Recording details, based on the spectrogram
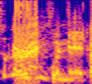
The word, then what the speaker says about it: Araquanid: And that one is Arakanid. And I hope I pronounced that correctly. But Araquanid. – Araquanid. Araquanid. – Like it's a pun on aqua and arachnid.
